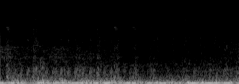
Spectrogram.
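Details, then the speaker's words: 2008 Subaru Impreza flat-four with a dead ignition coil and plug wires pulled, running on one cylinder: deep, lumpy, uneven chugging with gaps between firing pulses. Severe misfire. "one cylinder it is running off one cylinder it's not happy"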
